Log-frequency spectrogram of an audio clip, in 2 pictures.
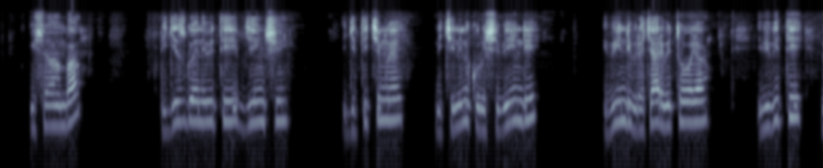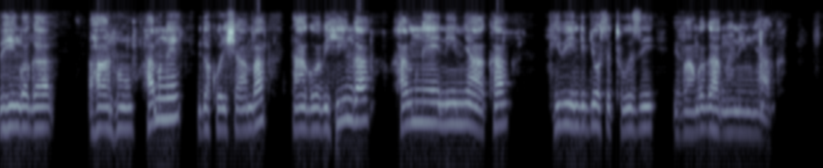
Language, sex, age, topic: Kinyarwanda, male, 25-35, agriculture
